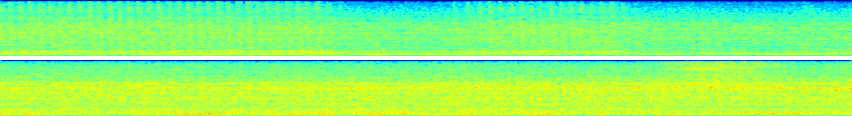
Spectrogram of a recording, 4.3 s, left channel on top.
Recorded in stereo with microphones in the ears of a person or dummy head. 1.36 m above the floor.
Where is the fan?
30° right (ahead or behind), 1.4 m.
